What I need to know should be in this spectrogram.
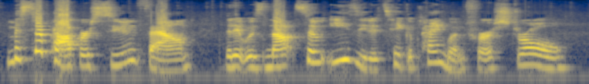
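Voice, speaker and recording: A woman reads a children's book in an expressive teacher's storytelling style. Her voice sits fairly high, with a bright edge and some huskiness. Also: a little fast, husky. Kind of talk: expressive read-aloud storytelling.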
